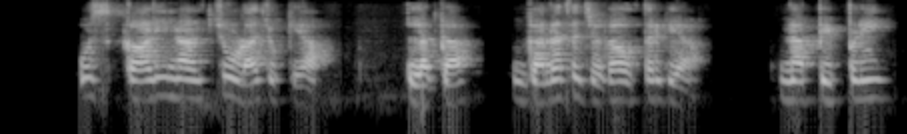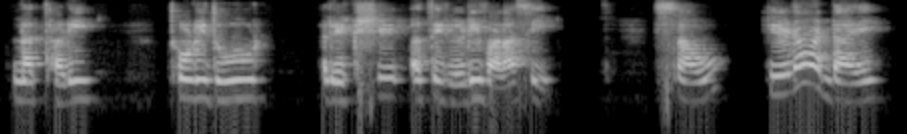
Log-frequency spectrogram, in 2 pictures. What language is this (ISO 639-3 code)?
pan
